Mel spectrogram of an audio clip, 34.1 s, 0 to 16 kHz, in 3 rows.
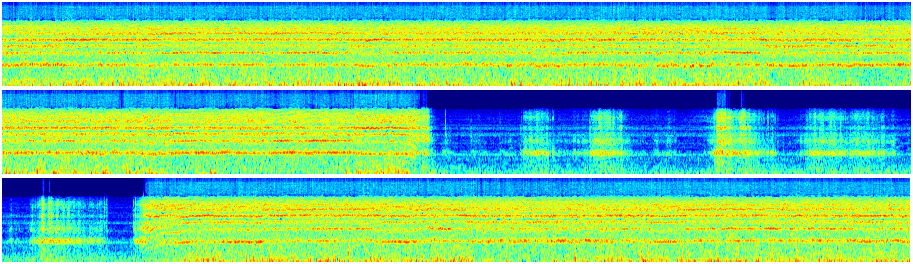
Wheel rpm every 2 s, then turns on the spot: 220, 230, 230, 230, 220, 230, 220, 220, 40, 20, 30, 20, 170, 220, 220, 230, 230.
16-22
